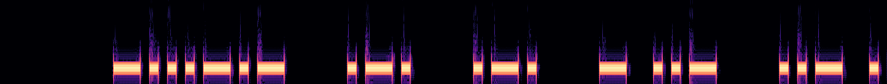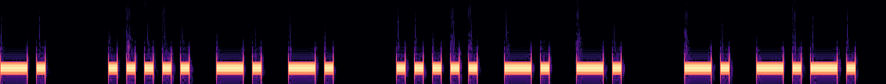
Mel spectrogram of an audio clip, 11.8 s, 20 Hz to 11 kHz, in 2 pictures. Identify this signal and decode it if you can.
Morse code, heard as a keyed tone, about 18 wpm, 650 Hz. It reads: <BK> R R TU UR 5NN 5NN NC
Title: POTA QSO Practice - 20wpm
